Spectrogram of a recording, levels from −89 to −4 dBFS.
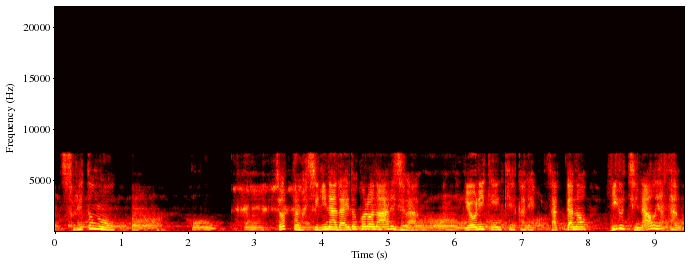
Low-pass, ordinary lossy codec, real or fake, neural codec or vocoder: none; none; fake; codec, 16 kHz, 4.8 kbps, FACodec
